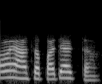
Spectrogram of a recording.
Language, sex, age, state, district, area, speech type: Goan Konkani, female, 18-30, Goa, Canacona, rural, conversation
